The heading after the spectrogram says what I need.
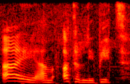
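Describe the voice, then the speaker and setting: A woman's voice: mid-range voice, expressive, slow, faint music behind. A woman playing a pampered, imperious lady in a video game cutscene, haughty and languid. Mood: imperious, weary.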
